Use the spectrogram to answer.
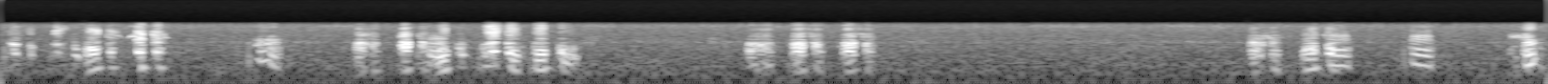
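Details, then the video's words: Geese kept on a farm in Lyndeboro, New Hampshire, giving short nasal honks in scattered bursts of two to four, separated by quiet gaps of about a second, over a low background hiss. "geese speak"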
